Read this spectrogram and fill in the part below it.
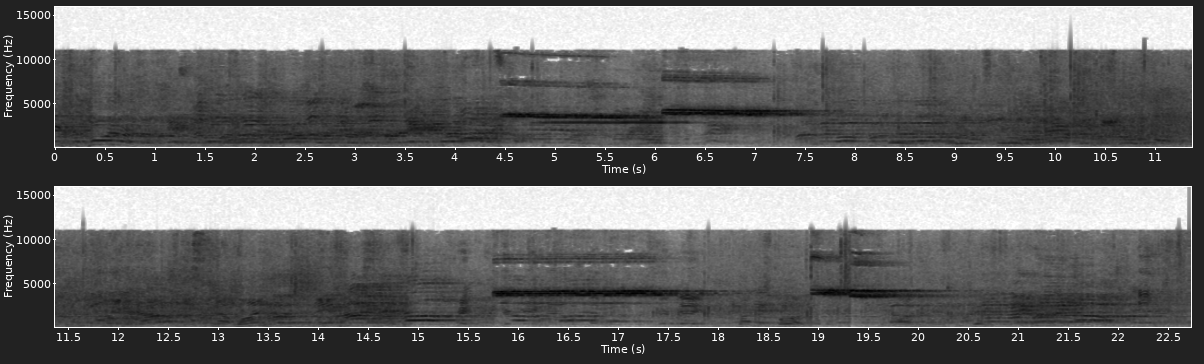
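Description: A crowd of people talk and shout in a large echoing hall.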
